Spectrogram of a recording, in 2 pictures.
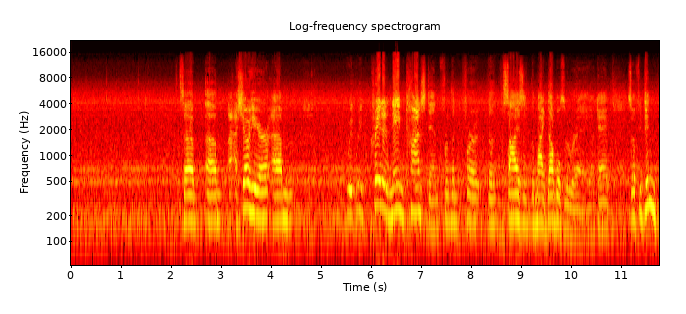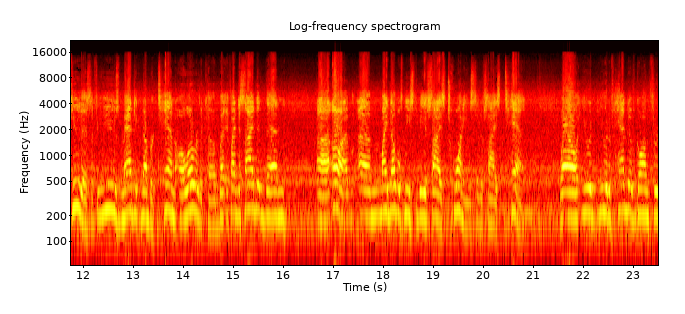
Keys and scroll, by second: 20.6 BackSpace, 20.7 BackSpace.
